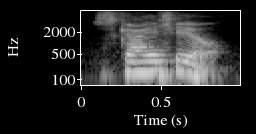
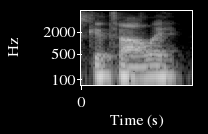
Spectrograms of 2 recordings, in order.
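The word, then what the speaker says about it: Scytale: Skytail. I'm sure we all call him Skytail. It's Skitali.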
